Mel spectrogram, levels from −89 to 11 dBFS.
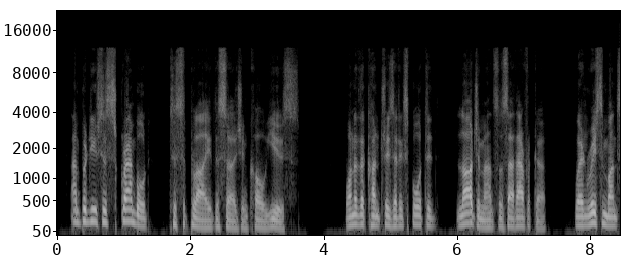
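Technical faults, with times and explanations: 6.15–6.22 s, short concealed packet loss: about 40 ms of speech after "the countries that exported" never reached the decoder in time. The receiver extended the preceding sound to fill the gap, then blended back into real audio before "amounts for", leaving a brief smear.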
